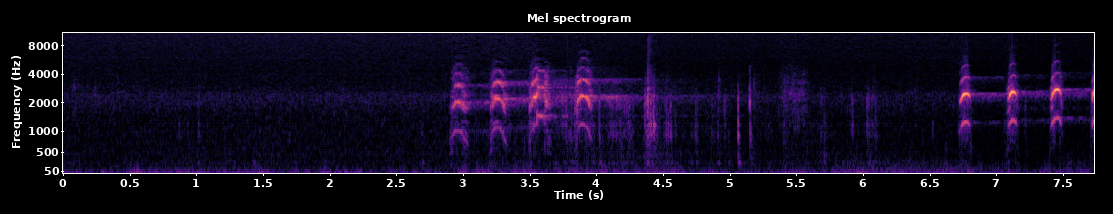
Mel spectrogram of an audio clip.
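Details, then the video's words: White-tailed eagle pair at a Latvian nest, male coming in to the female in March; quiet start, then a burst of yelping notes, a pause, and four loud, spaced yelps at the end. "Male came in Happy reunion"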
